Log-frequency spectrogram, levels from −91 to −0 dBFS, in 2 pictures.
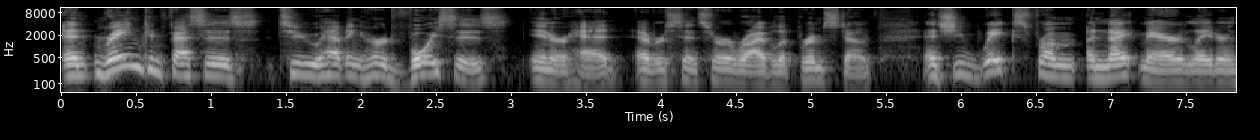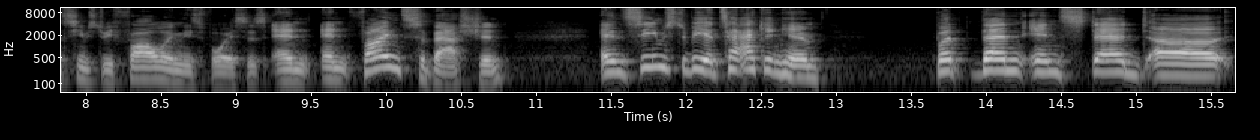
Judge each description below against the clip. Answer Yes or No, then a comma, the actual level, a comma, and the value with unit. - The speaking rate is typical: Yes, average, 170 wpm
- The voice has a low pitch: No, medium, 165 Hz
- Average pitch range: No, wide, 7.9 semitones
